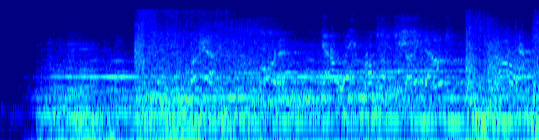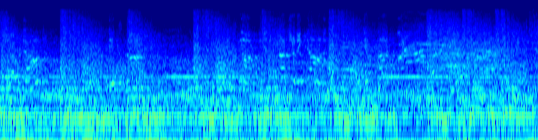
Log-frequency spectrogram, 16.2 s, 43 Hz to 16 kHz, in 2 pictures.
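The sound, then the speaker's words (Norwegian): Dense bursts of gunfire and heavy explosions from the 1998 video game Half-Life rattle on for the whole stretch, loud, with repeated sharp shots layered over rumbling booms and crashes in a chaotic firefight. “Dette er lyden av Half-Life, verdens beste dataspill.”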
